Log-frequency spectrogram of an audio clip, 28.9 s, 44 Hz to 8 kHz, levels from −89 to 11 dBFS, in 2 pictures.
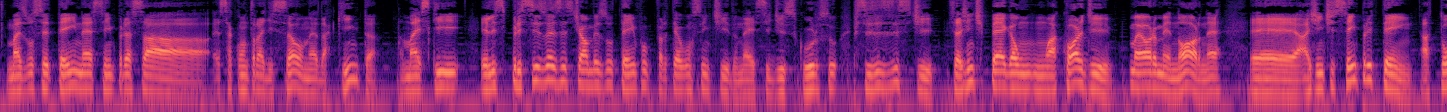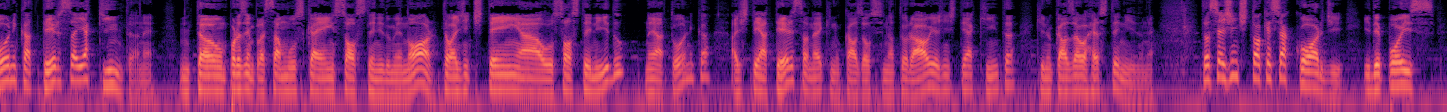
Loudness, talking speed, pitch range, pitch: -20 LUFS, 225 wpm, 110-145 Hz, 125 Hz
